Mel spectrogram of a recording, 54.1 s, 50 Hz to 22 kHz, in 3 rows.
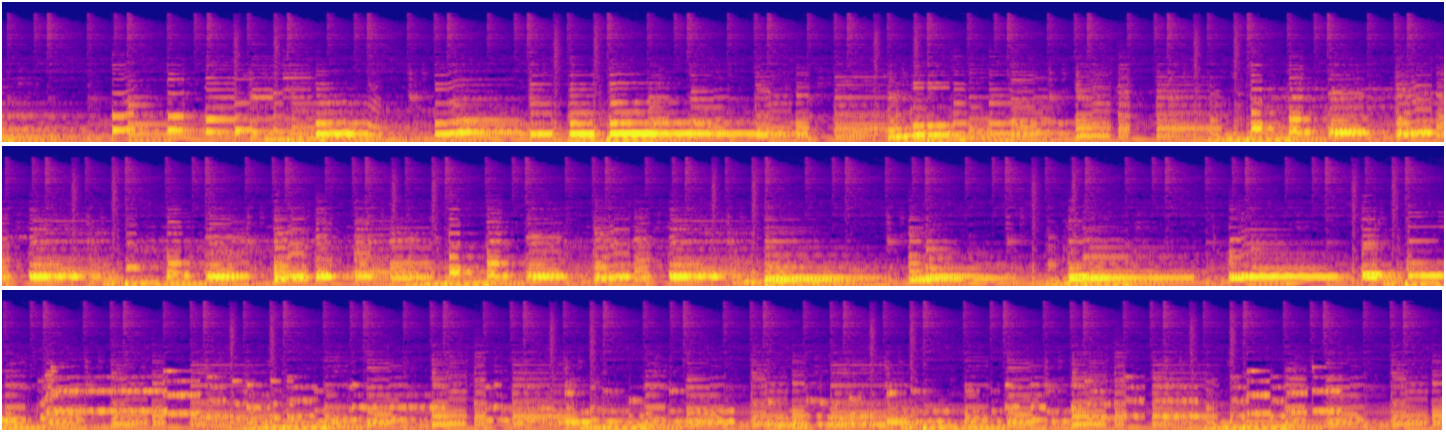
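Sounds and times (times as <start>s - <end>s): guitar-led blues band music: 0.0s - 54.0s.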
